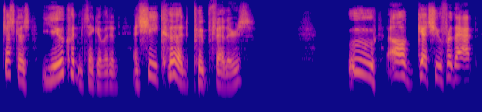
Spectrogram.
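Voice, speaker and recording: A man voicing squabbling, eager young raven nestlings in a storybook reading, clamoring and shouting childishly. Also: a little high, sing-song, slow pace, no room sound, lo-fi sound, pitched above the performer's own voice, exaggerated voice.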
